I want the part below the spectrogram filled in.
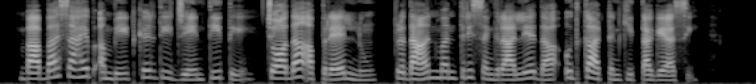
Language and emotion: Punjabi, neutral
